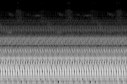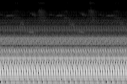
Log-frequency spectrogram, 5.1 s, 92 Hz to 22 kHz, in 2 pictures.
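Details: Siemens Magnetom Avanto MRI head scan: loud, steady, rapid mechanical buzzing drone, about 160 pulses a minute; MRI scanner noise.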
